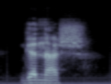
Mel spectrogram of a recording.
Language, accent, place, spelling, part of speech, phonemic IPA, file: French, France, Lyon, ganache, noun, /ɡa.naʃ/, LL-Q150 (fra)-ganache.wav
- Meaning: 1. jawbone 2. face 3. fool, numskull 4. ganache (sauce made of chocolate and cream) 5. The role of a stupid and gullible old man 6. Padded armchair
